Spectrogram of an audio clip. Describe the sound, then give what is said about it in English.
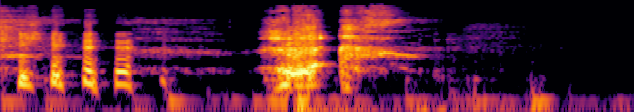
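A person clears their throat because something is caught in it. A few short, sharp coughs come first, then a longer, harsh rasping throat-clearing that trails off into quieter breathy sounds. “Oh my gosh, I have something caught in my throat.”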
